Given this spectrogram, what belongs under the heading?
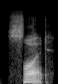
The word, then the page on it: soot: American English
